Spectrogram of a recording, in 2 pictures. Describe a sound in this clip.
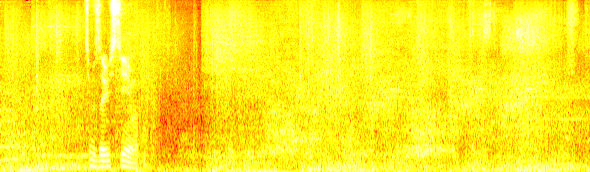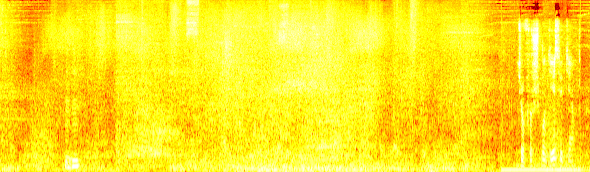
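Magic spells crackle and boom in a fantasy battle.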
